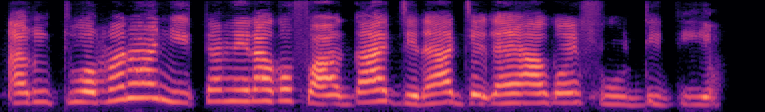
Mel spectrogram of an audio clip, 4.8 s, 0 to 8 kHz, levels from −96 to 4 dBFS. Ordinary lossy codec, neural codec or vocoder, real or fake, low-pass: none; codec, 16 kHz, 1 kbps, FreqCodec, larger model; fake; none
